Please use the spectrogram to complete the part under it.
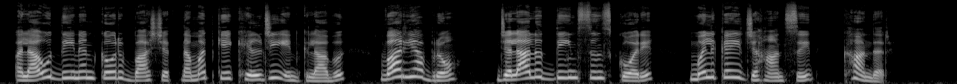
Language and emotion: Kashmiri, neutral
